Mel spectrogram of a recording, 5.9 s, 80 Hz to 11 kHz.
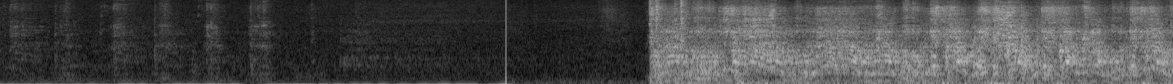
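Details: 1966 Ford Galaxie 390 big-block V8 after 35 years sitting, new spark plugs and fully charged battery, no gearbox: slow uneven cranking, pause, then catches and roars into a rough run; hard starting, seemed to want more fuel.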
